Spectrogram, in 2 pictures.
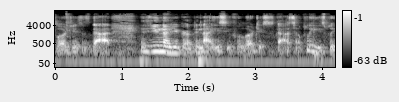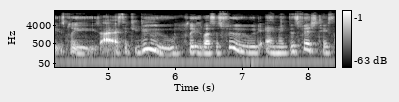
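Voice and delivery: hushed, fast prayer, dropping to a whisper; mock prayer. Asking God to bless the fish, a hushed mock prayer. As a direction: plead with the Lord in a hushed half-joking prayer.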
